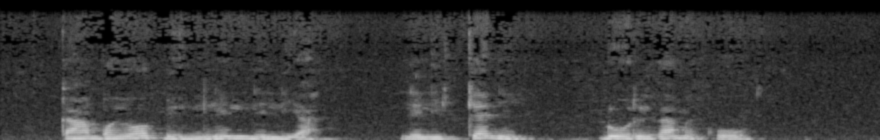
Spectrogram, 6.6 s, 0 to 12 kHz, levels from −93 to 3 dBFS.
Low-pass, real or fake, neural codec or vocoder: 10.8 kHz; real; none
